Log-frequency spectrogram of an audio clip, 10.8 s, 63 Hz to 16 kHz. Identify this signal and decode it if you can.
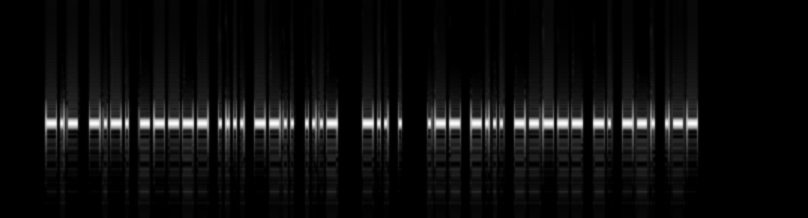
Morse code, heard as a keyed tone, about 25 wpm, 700 Hz. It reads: KC0HZV DE WB0NGW
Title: USA Callsign DE Callsign - 6 Characters - 25wpm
